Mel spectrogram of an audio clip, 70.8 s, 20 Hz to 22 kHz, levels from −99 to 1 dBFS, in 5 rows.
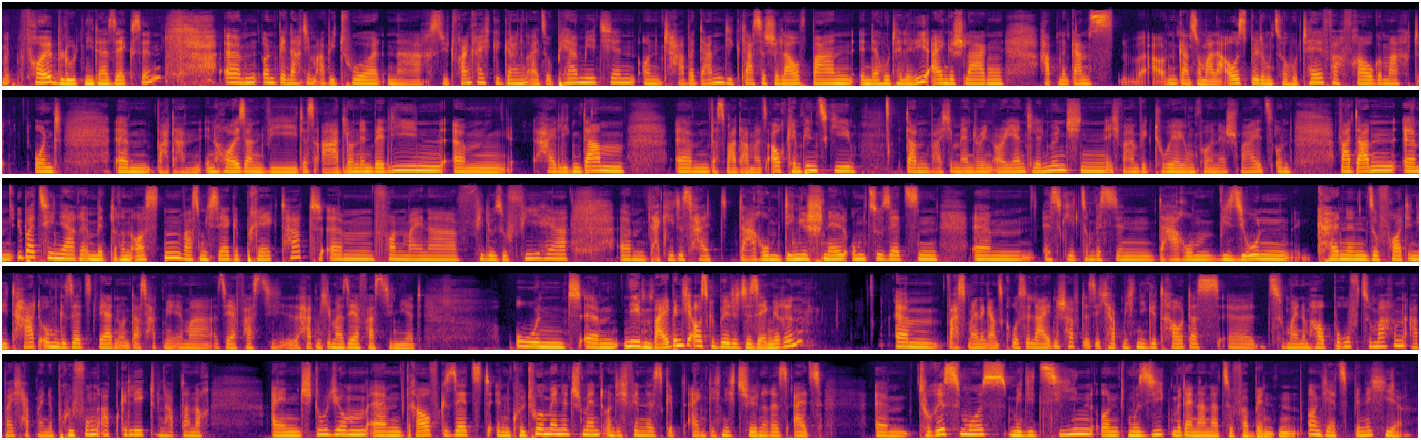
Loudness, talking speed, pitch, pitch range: -20 LUFS, 150 wpm, 175 Hz, 160-190 Hz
